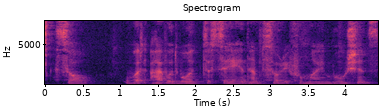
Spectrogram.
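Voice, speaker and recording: A woman speaks at a fairly slow pace in a Ukrainian accent, her medium-pitched voice flat and monotone against audible room echo. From Ukraine. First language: Ukrainian or Russian. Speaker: Ukrainian civilian. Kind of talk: testimony. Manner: halting, many fillers.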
